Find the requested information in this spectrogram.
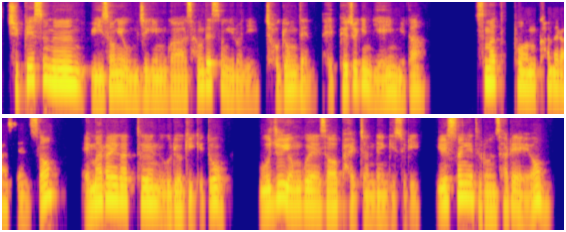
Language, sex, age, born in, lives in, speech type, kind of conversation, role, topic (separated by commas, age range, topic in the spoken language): Korean, male, 40-44, South Korea, Germany, read, expert-assistant, expert, 우주의 시작에 대해 쉽게 이해하고 기억하는 좋은 방법이 있을까요?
